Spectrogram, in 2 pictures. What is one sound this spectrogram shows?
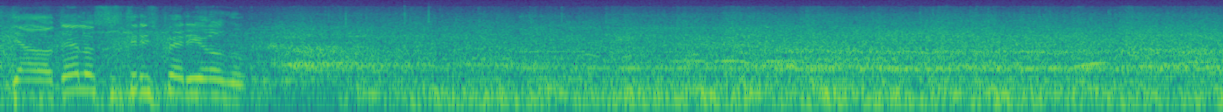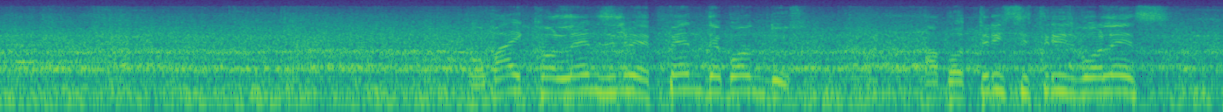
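A large crowd cheers and chants in an echoing hall.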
